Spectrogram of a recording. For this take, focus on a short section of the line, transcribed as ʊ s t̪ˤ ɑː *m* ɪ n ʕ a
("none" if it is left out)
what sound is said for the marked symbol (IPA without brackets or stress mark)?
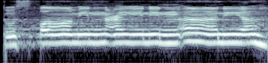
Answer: m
